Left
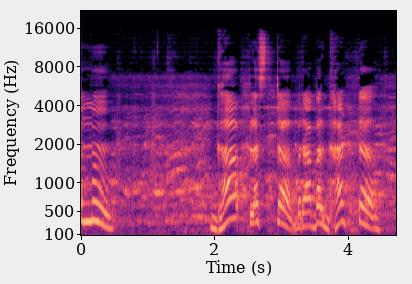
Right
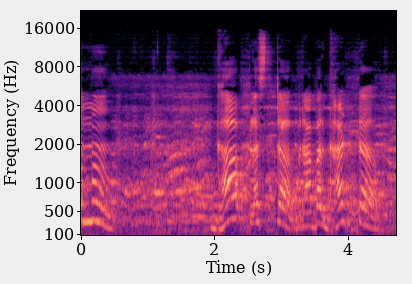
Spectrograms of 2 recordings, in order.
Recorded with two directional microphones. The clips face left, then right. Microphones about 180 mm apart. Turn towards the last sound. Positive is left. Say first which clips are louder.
# left 5 dB
turn(degrees=40)  # may be behind; listen again after turning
